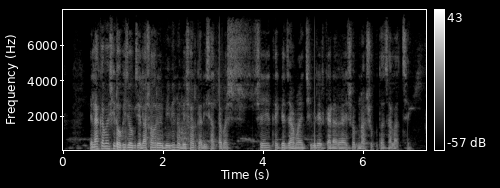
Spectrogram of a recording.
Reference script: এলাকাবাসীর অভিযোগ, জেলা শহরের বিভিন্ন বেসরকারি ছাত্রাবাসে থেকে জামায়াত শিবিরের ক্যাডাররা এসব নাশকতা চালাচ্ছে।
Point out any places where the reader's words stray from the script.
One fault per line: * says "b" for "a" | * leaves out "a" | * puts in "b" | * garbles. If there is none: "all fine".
all fine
